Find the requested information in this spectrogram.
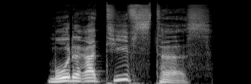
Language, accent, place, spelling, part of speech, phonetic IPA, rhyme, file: German, Germany, Berlin, moderativstes, adjective, [modeʁaˈtiːfstəs], -iːfstəs, De-moderativstes.ogg
- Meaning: strong/mixed nominative/accusative neuter singular superlative degree of moderativ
